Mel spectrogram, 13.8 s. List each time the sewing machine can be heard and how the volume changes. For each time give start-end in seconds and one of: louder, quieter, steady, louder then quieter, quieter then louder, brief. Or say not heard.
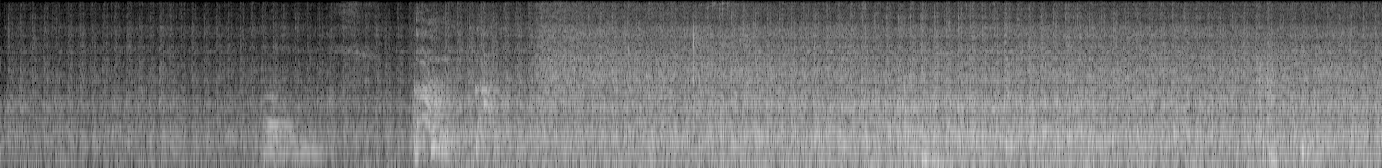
0.0-13.7 louder.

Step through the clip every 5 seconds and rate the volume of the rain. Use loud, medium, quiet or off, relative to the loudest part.
off, loud, loud.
